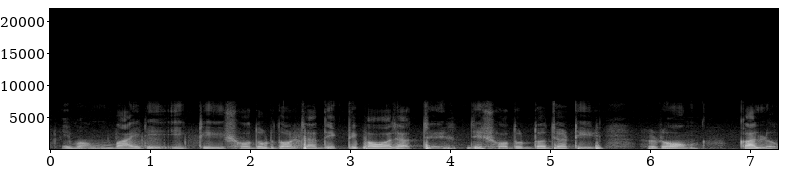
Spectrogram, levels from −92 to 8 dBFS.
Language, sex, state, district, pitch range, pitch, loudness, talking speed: Bengali, male, West Bengal, Jalpaiguri, 95-115 Hz, 100 Hz, -25 LUFS, 105 wpm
